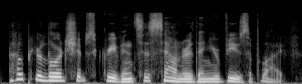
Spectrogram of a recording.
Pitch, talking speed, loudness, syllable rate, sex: 145 Hz, 240 wpm, -15 LUFS, 5.7 syllables/s, male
